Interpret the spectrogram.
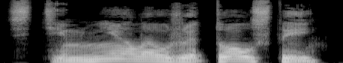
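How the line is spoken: Nasal twang. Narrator (Russian): прогнусавил крепыш с ввалившимся носом

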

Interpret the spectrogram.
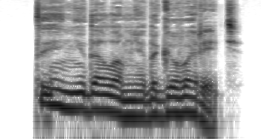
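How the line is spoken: Soft. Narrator (Russian): мягко ответил я

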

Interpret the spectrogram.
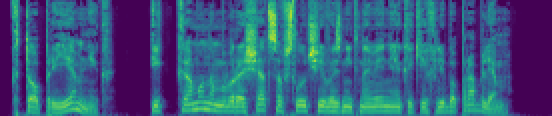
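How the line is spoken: Calm question. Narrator (Russian): спокойно спросила мадам

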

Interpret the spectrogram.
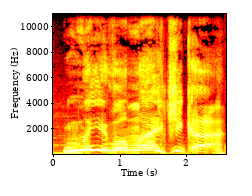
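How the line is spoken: Shouting. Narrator (Russian): крикнул он вновь

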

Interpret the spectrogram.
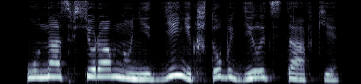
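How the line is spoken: Hissed. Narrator (Russian): прошипела я

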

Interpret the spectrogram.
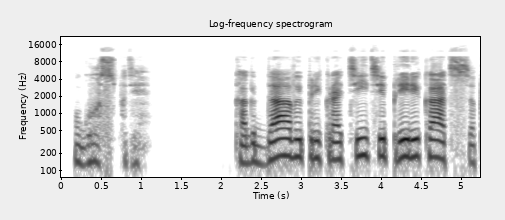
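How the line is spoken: Groaning. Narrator (Russian): простонал Сэм

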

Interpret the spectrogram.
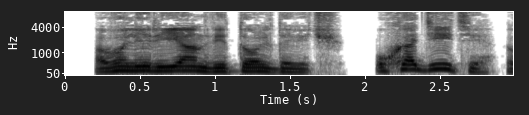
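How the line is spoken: Breathless exhale. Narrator (Russian): выдохнул он

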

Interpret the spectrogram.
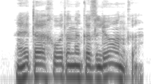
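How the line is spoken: Moaning. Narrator (Russian): простонал двузубый

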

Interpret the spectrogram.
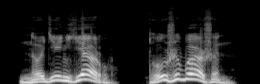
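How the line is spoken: Angry thundering voice. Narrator (Russian): Бендату гневно прогрохотал

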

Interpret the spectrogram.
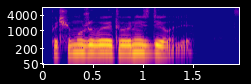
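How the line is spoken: Dry inquiry. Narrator (Russian): Сухо осведомился Лендаорн

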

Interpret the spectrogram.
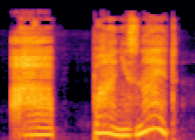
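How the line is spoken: Whispered question. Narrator (Russian): шепотом спросила Эмилин

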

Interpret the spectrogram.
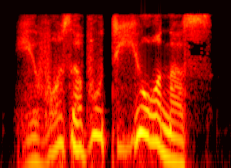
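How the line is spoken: Whisper. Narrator (Russian): прошептала она

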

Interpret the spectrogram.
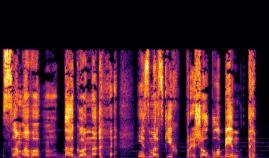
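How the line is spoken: Drunken babbling. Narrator (Russian): Пьяно пролепетала Дина

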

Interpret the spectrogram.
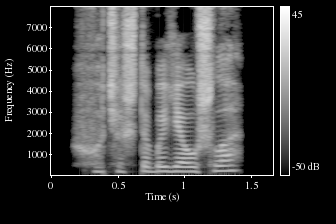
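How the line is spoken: Furious hoarse wheeze. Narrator (Russian): просипела с яростью

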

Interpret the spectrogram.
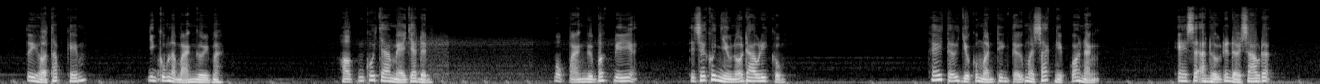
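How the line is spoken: Angry. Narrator (Vietnamese): Hòa Hương liền tức giận nói

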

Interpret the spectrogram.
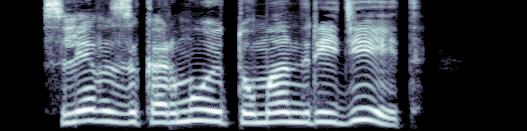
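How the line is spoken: Sailor shouting. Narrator (Russian): крикнул кто-то из матросов

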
